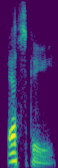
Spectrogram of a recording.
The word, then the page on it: Esky: American English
